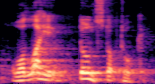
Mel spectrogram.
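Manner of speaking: usual speaking voice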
